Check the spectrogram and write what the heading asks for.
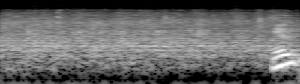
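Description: A pause in a man's talk, filled with a steady, even background hiss; he starts speaking again near the end.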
